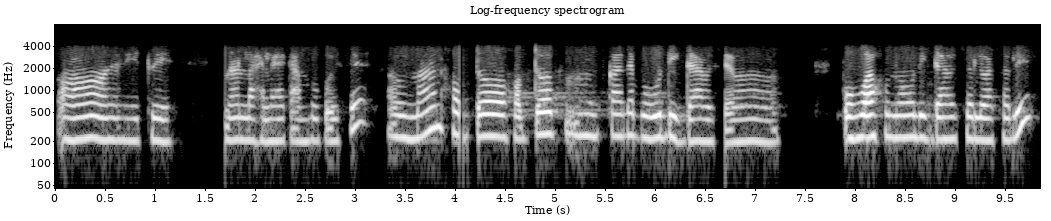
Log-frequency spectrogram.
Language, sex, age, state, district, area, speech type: Assamese, female, 45-60, Assam, Charaideo, urban, conversation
